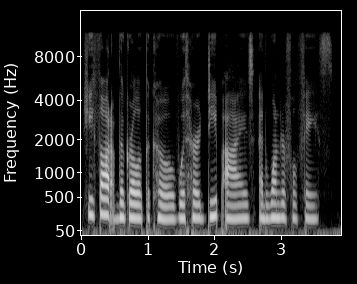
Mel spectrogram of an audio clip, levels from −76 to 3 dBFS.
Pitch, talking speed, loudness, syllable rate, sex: 195 Hz, 230 wpm, -18 LUFS, 4.7 syllables/s, female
